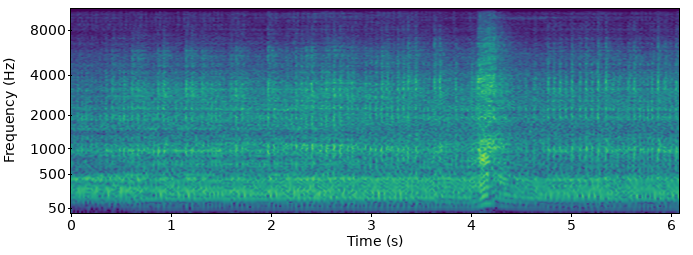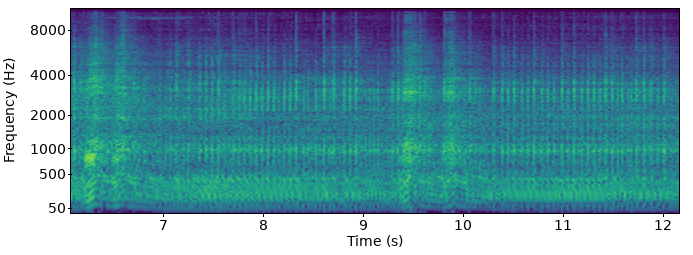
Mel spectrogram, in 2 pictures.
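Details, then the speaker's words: Taylor RC 35cc two-stroke in a DBXL 2.0 with Bartolone Racing exhaust and air filter, on its first start and heat-cycling before any full throttle. A buzzy idle with three crisp throttle blips that rise and fall; it sounds smooth and healthy. "okay so i'm letting it cool off letting it cool off right now i'm doing a few heat cycles before i do full throttle sorry the ice um but she sounds great she sounds nice"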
